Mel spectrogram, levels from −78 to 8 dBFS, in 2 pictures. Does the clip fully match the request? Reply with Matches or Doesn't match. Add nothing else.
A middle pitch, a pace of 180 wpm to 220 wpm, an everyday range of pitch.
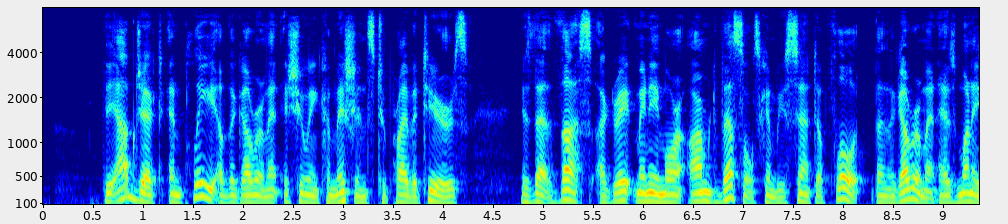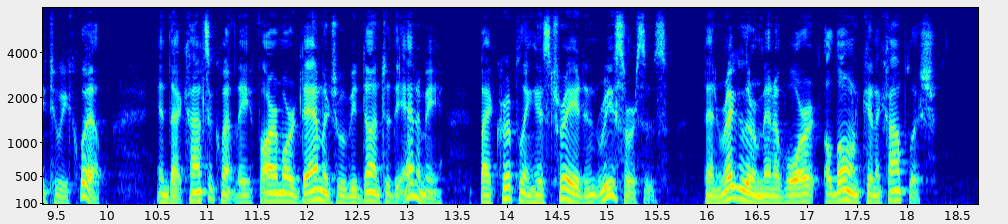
Doesn't match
